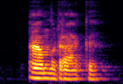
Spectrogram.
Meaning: singular dependent-clause present subjunctive of aanraken
- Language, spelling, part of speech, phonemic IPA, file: Dutch, aanrake, verb, /ˈanrakə/, Nl-aanrake.ogg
